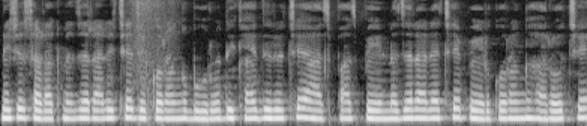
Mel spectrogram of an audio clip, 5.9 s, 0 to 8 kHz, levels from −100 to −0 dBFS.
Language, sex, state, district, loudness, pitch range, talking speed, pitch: Rajasthani, female, Rajasthan, Nagaur, -14 LUFS, 190-200 Hz, 245 wpm, 195 Hz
